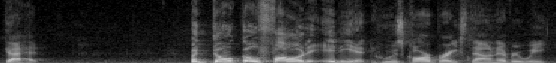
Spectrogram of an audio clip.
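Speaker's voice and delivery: ordinary delivery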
